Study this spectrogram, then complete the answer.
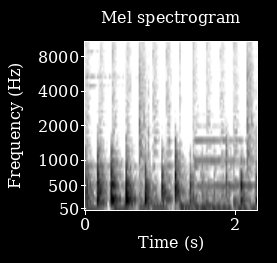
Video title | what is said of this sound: How strong is a single CoreFix fitting in a dot & dab wall? | it sounds Hollow and then you've got a really solid bit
